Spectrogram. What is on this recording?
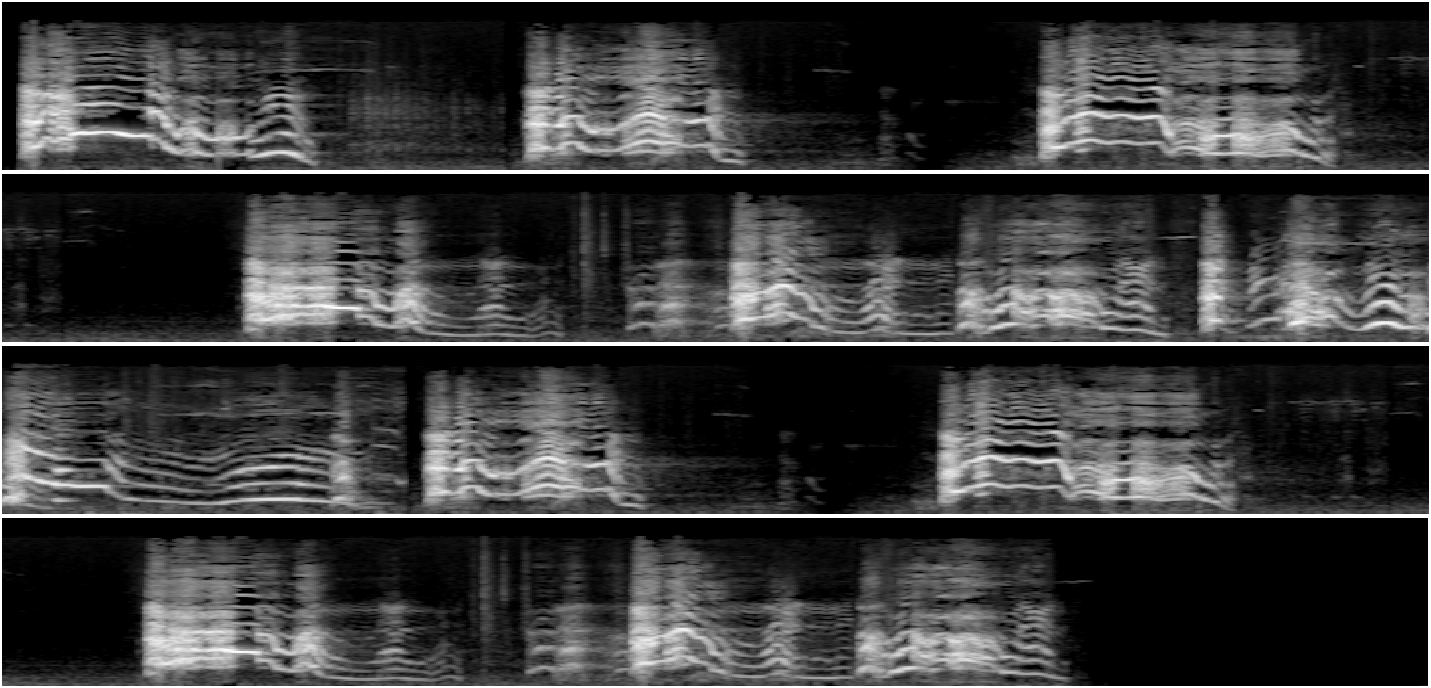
yowl a dog
A little dog yowl
animal, dog, yowl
